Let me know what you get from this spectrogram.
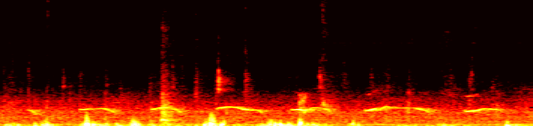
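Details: Two-day-old Boxer puppies with mother Eve during morning feeding, repeated thin squeaky cries rising and falling roughly twice a second, mixed with thumps, shuffling and suckling noises.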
